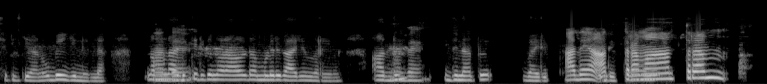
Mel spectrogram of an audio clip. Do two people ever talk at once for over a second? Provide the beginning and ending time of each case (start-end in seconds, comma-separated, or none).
none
